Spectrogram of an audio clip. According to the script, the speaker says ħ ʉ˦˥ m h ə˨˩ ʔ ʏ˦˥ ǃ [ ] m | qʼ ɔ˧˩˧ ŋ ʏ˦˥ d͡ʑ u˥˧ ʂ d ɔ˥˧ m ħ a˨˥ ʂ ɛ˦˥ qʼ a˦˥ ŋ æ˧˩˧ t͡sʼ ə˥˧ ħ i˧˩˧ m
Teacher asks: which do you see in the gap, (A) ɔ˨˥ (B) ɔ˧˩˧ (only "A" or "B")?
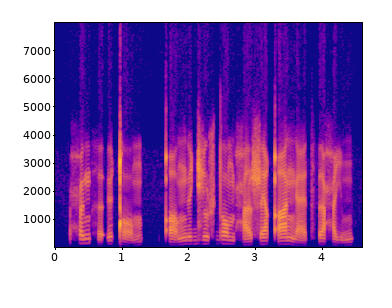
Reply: B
